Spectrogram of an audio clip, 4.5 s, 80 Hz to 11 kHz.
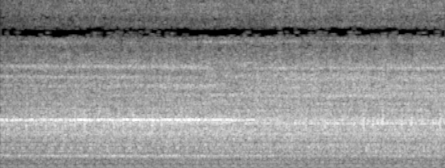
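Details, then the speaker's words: Honda Civic with G23 VTEC swap, warm-up after recalibrating an out-of-spec TPS: low, even idle holding about 500 rpm without dipping, no longer stalling at stops; throttle position sensor blamed for the earlier stalling. "Not dying anymore. It's holding on to about 500."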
